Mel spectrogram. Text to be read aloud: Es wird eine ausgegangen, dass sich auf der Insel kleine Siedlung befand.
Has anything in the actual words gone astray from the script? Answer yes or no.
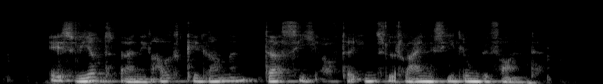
no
